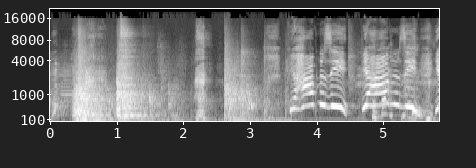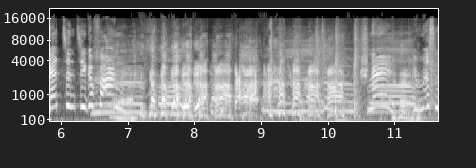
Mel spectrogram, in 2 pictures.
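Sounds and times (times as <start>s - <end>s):
heavy door slamming shut: 0.3s - 3.6s
speech: 4.4s - 11.6s
laughter: 6.7s - 11.6s.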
